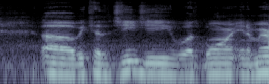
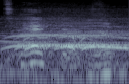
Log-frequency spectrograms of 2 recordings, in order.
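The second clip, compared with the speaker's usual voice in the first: sudden high squeal of agreement; a bright, happy whoop of yes; excited yelp; 13 semitones higher than usual. Real, not acted. Husband cheering the new subscriber name, squealing.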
